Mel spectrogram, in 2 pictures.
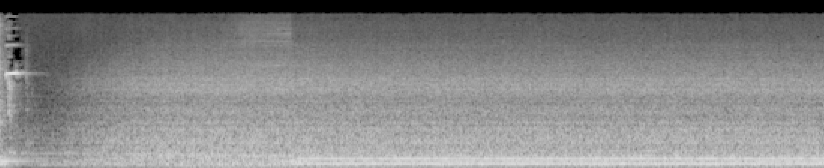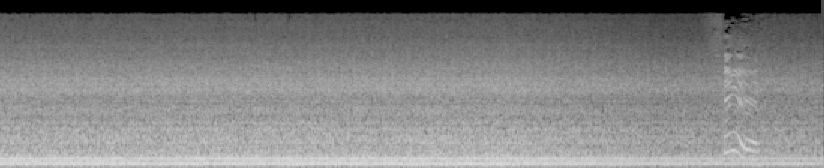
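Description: A microwave oven heating soup starts with a short high beep, then settles into a steady, low droning hum with a buzzy motor tone that continues unbroken to the end.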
